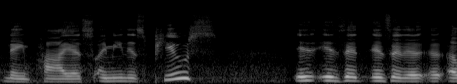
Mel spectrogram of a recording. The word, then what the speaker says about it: Pius: you're from right because here the p it's p-i-u-s of course but in german it's pews so it's just the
